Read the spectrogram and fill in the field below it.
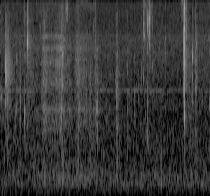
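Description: Someone bites into and chews a crunchy Crunch Bar, a Halloween-candy-size chocolate bar, with scattered sharp crackles and snaps over a soft, steady chewing sound and no talking.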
